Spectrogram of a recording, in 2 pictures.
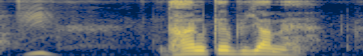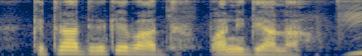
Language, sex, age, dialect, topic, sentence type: Bhojpuri, male, 36-40, Northern, agriculture, question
